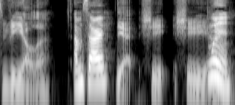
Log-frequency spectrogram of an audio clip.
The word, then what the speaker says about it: Viola: Sutton who was played by Viola Davis it's Viola I'm sorry yeah she she she has said her name pronounced V you know what these stars coming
